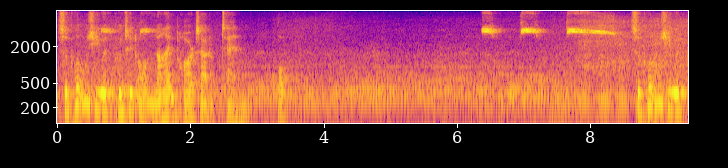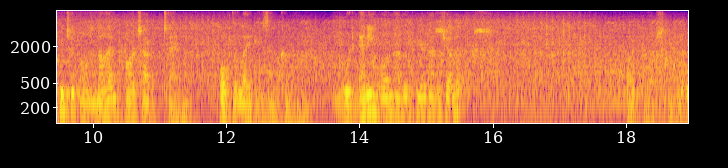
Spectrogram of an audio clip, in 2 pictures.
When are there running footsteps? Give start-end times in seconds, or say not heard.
not heard.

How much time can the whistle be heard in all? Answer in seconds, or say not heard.
4 s.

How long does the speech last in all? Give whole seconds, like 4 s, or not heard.
11 s.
